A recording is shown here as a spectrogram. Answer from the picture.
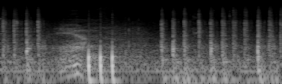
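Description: A paintbrush being tapped repeatedly against a canvas in quick light taps, about five a second, with three heavier knocks about a second and a half in.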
